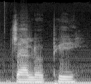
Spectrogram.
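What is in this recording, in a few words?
"jalopy", Nigerian Pidgin, male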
